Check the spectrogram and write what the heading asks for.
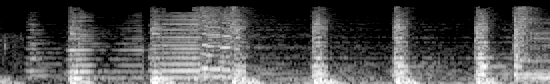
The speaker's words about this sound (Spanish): En el tango el acordeón suena de manera particular y suena así como lo estamos escuchando. Por eso Aida Anconetani cuentan que al acordeón inicialmente lo llamaron la verdulera.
